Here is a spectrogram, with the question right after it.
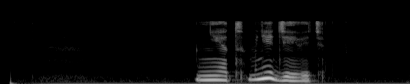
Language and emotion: Russian, neutral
